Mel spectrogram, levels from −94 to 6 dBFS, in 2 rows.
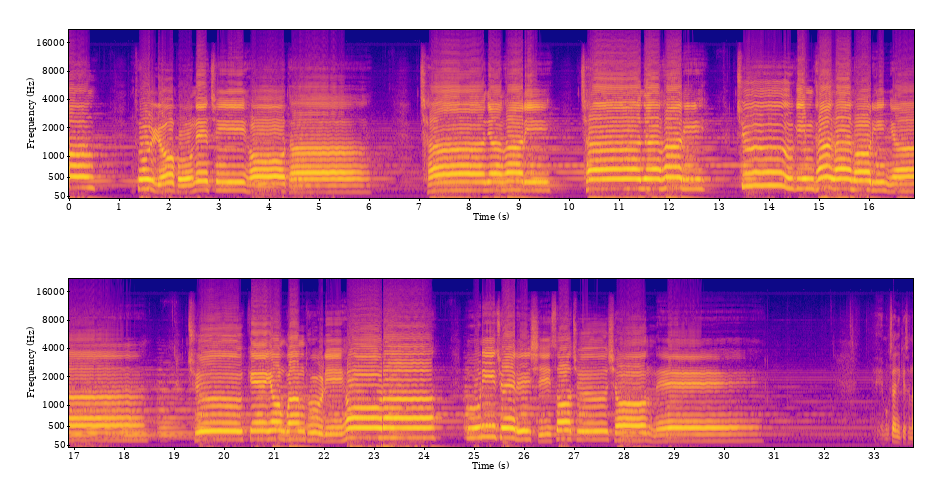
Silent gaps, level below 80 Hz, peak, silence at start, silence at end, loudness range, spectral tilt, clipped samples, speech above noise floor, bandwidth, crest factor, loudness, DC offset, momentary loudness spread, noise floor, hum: none; -44 dBFS; 0 dBFS; 0 s; 0 s; 4 LU; -3 dB/octave; 9%; 32 dB; 19.5 kHz; 6 dB; -6 LUFS; under 0.1%; 14 LU; -38 dBFS; none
